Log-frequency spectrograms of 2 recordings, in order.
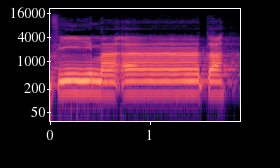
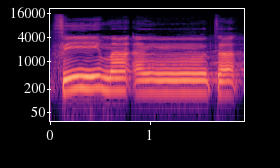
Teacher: Jadi nun mati bertemu ta, nunnya didengungkan, huruf ta-nya dibaca juga dengan jelas.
